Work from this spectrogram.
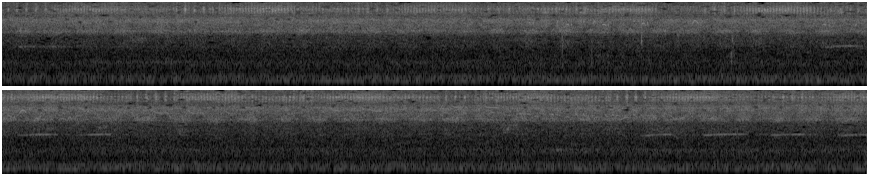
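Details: Summer meadow cicadas fill the air with an unbroken shrill hiss-like drone, with a couple of faint short whistled notes drifting in over the last seconds.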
